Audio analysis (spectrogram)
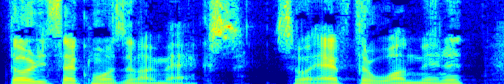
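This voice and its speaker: A man whose first language is Korean talks through ideas on a podcast with a gravelly, mellow voice. He explains at a measured, slightly halting pace, recorded dry and close to the mic. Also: mid-range voice, animated, dry recording. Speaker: podcast co-host. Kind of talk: casual educational discussion.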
